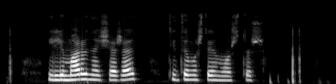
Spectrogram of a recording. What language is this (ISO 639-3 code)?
chm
